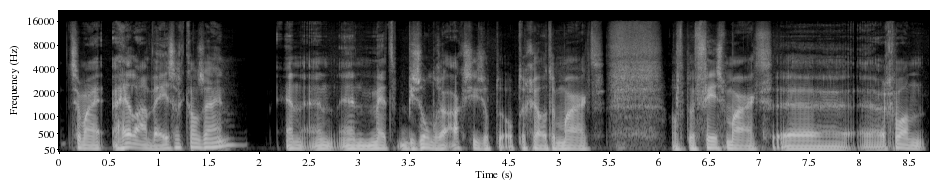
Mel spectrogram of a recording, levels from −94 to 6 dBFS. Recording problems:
none

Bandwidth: 16 kHz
